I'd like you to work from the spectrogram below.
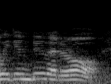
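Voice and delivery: ordinary talk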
